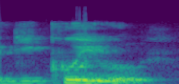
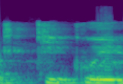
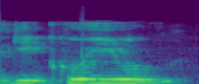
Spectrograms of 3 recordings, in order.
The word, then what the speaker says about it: Gikuyu: Now, the local the local dialect pronunciation is Gikuyu, not Kikuyu with a K, is with a G. So it's Gikuyu, Kamba, and Meru.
